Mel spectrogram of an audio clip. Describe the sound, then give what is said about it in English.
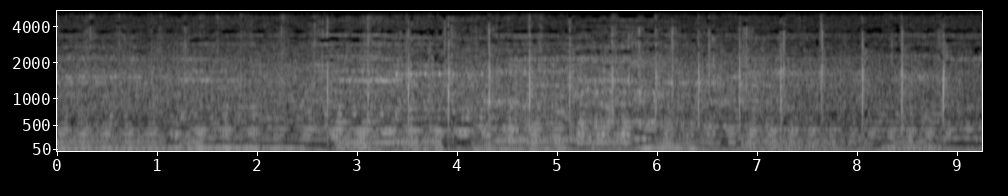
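An audience claps for the Lord during a church sermon in a steady rhythm, sharp beats roughly twice a second, over sustained organ-like music. The clapping starts a few seconds in and continues to the end. “Give the Lord a hand clap before you see him.”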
